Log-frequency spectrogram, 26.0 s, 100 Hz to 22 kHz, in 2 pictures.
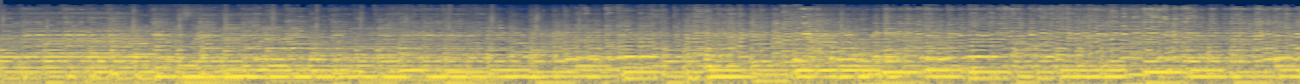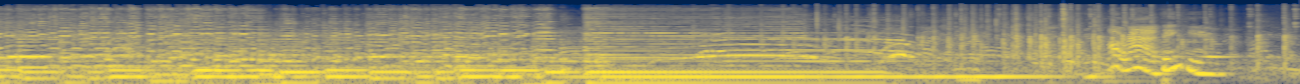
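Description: A string band playing live with no singing: fiddle over acoustic guitar, banjo and electric bass. About 19 seconds in the rhythm stops and a low note is held while the fiddle plays sliding notes, and the tune ends near the close.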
